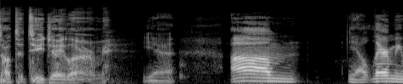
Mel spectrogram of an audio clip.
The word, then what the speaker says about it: Laramie: Laramie rhymes with Jeremy.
